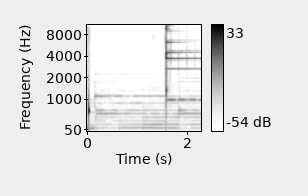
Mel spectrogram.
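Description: A sharp click sound effect at the start, then about one and a half seconds in a bright bell ding that rings on and slowly fades, the stock sound of a subscribe button and notification bell being pressed.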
